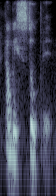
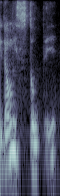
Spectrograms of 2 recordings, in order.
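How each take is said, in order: First: Said in the usual way. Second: "don't be stupid" said softer and gentler, as a polite aside; softer, respectful. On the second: Real, not acted. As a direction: reader softening the jab to the viewer, quietly.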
